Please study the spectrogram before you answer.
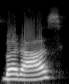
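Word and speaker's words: barrage: Next word is बराज या बैराज। दोनों हम प्रोनाउंस कर सकते हैं बैराज या बैराज।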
